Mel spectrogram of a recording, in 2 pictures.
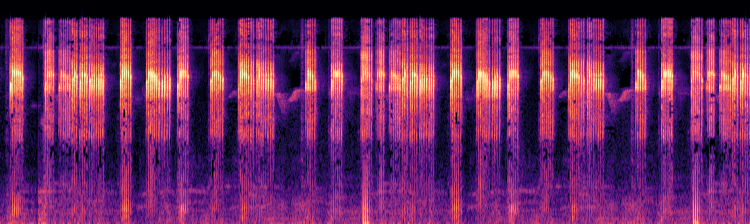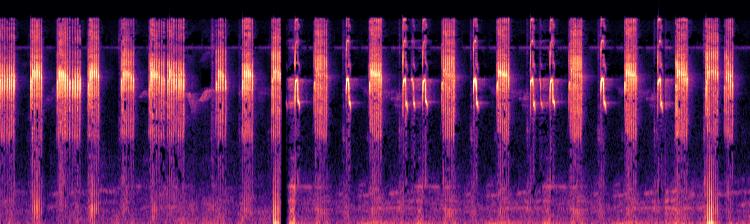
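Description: Javan tesia singing: a fast, unbroken run of short, shrill, very high-pitched bursts, about two a second.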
